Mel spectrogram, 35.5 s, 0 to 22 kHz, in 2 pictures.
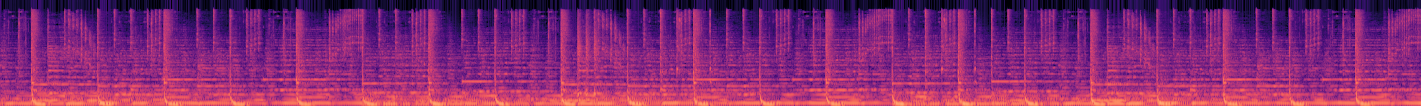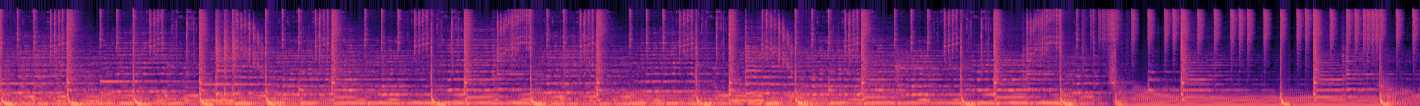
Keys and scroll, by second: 0.5 space, 1.0 space, 2.3 ctrl+BackSpace, 2.5 space, 3.1 space, 4.4 Delete, 4.5 space, 5.6 Delete, 5.8 space, 8.0 ctrl+BackSpace, 8.7 space, 9.8 v, 10.3 ctrl+t, 16.6 ctrl+t, 19.7 Return, 20.8 space, 22.3 space, 22.6 ctrl+t, 24.3 space, 24.5 Return, 26.4 Delete, 27.3 space, 28.8 Delete, 29.4 space, 30.3 v, 31.5 space, 32.3 space, 34.1 space, 34.3 Delete, 34.7 Delete.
